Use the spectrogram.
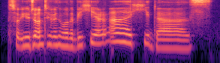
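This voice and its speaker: A woman's voice: mid-range voice, animated, a little slow, darkish tone. A woman game streamer giving casual live commentary in a dry, teasing way. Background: game music.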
